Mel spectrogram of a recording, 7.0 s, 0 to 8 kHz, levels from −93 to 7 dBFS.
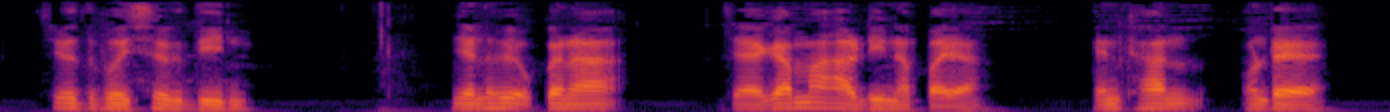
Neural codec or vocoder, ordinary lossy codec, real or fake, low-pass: none; MP3, 32 kbps; real; 7.2 kHz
